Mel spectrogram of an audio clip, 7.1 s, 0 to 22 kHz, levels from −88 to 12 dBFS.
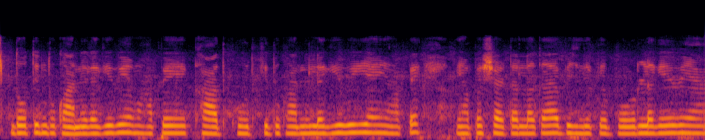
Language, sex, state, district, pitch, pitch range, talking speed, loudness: Hindi, female, Odisha, Malkangiri, 205 Hz, 200-210 Hz, 240 wpm, -15 LUFS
